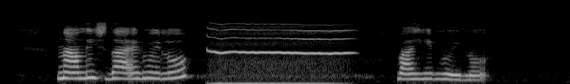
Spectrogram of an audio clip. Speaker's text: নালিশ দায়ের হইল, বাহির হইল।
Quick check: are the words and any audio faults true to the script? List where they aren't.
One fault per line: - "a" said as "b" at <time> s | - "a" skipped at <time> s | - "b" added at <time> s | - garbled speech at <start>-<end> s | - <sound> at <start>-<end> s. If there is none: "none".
- squeak at 2.1-3.6 s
